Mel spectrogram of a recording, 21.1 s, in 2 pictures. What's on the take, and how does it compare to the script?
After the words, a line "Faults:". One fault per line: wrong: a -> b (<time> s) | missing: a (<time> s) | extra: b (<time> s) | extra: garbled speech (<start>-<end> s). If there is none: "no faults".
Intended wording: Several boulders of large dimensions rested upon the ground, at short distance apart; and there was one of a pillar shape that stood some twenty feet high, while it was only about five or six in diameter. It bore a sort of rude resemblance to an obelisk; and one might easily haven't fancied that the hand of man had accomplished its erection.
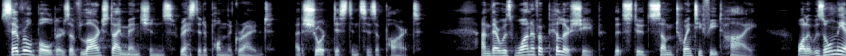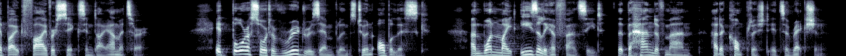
Several boulders of large dimensions rested upon the ground, at short distances apart; and there was one of a pillar shape that stood some twenty feet high, while it was only about five or six in diameter. It bore a sort of rude resemblance to an obelisk; and one might easily have fancied that the hand of man had accomplished its erection.
Faults:
wrong: distance -> distances (4.2 s)
wrong: haven't -> have (17.4 s)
